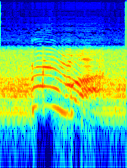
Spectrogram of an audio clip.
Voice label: bomb failure, mood med, speech ru; War Thunder

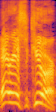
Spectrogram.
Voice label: area secure, English, US

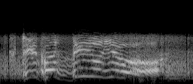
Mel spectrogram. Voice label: player killed enemy, mood high, speech ru

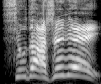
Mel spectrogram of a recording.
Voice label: voice sov infantry

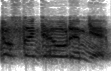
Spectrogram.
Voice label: aircraft damaged, speech cze, mood high

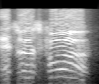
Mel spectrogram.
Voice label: voice ger vehicle

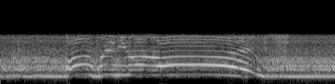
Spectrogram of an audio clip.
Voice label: eng player friendly fire mood high, speech eng

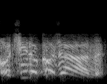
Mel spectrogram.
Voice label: player friendly fire, speech cze, mood high

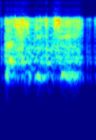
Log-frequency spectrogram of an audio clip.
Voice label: japanese first wave, dialogs french; War Thunder

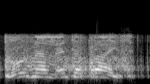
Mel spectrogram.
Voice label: evac, dialogs italian; midway us; War Thunder

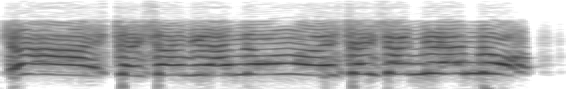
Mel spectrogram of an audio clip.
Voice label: damaged pilot, mood high, speech; War Thunder

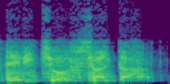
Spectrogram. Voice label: bailout, mood low, speech; War Thunder

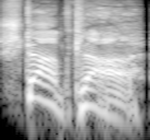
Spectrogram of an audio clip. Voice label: Speech Pilots Torpedo Ready, DE; World Of Warships

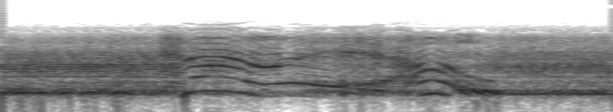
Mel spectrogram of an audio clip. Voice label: eng enemy detected mood high, speech eng; War Thunder

